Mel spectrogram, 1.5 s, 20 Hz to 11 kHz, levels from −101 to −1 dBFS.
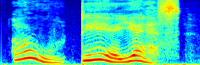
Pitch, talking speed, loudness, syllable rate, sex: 235 Hz, 120 wpm, -16 LUFS, 2.8 syllables/s, female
